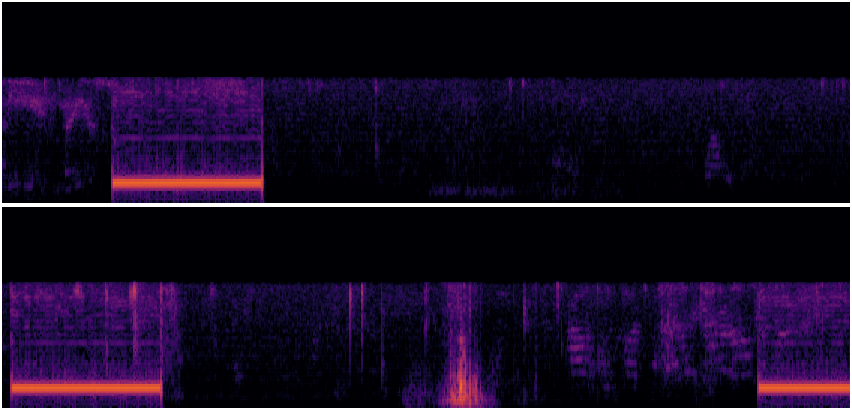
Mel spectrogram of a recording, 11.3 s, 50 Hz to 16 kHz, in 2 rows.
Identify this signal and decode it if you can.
Ringback tone (Europe, 425 Hz), with speech.
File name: out- -2002- - - .56957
